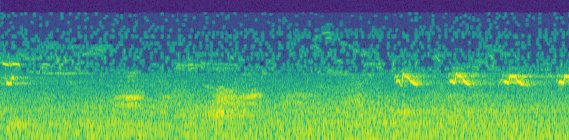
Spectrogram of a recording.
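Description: Faint birds calling, ending with one bird repeating a short high call four times, about half a second apart.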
